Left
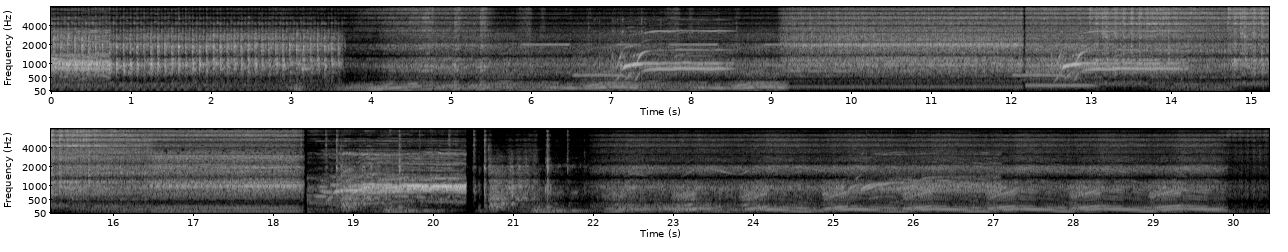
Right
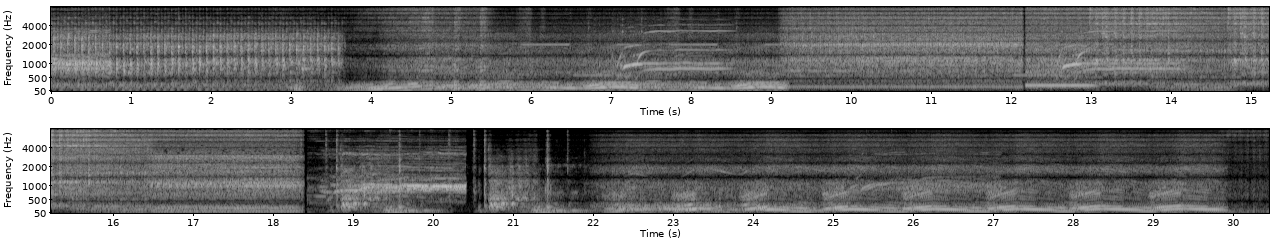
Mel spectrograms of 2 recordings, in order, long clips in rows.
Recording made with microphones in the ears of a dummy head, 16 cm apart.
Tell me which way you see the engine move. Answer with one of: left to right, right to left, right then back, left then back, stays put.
stays put.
